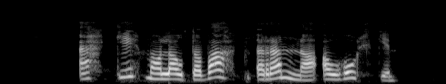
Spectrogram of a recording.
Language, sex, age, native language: Icelandic, female, 20-29, Icelandic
